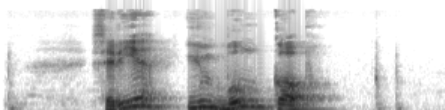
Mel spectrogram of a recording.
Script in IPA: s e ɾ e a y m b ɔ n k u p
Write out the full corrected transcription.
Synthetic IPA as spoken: s e ɾ i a y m b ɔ ŋ k ɔ p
